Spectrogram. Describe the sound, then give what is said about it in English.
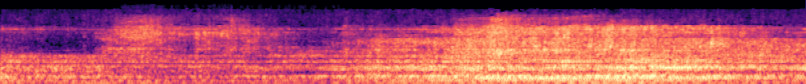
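A propeller airplane engine drones steadily in flight as the plane swings over toward another plane below, a dense buzzing hum that swells louder midway and holds strong to the end, with no voices. “Oh, pilot, swing over so we can get a look at that plane down there.”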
